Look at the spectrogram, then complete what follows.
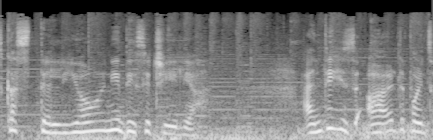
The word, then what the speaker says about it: Castiglione di Sicilia: now these are oh I said it wrong the dog I said it wrong it is castellon dilia and these are the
